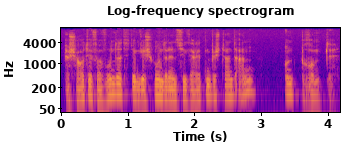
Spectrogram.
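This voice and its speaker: A man narrating a children's radio play as a calm, measured storyteller. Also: lowish voice, vocal fry, breathy edge, heavily acted.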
